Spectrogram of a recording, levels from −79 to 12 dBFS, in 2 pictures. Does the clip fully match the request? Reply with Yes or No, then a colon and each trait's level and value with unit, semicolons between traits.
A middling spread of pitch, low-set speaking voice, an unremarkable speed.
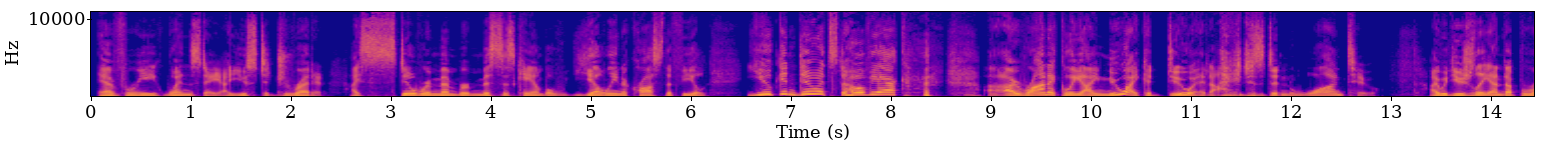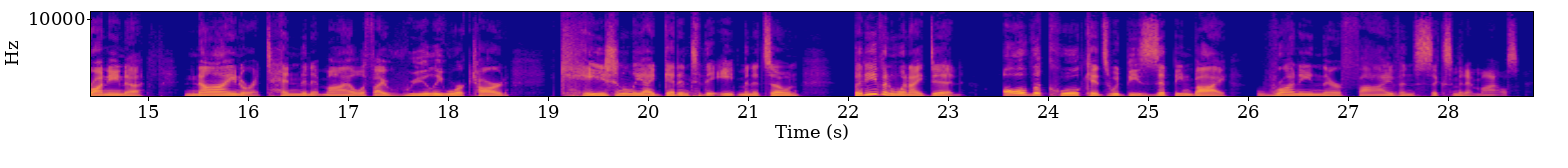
No: wide, 6.0 semitones; low, 130 Hz; average, 165 wpm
